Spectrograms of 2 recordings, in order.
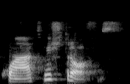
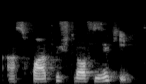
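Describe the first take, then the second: First: Slow, stressed quatro estrofes; stressed count. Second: Said in the usual way. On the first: Shown as a demonstration. Teacher stresses quatro estrofes to her class, slow and deliberate. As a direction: lean on quatro in quatro estrofes, slowly. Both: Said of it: "o soneto é uma estrutura com".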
